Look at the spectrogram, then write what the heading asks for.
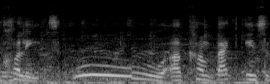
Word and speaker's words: Colette: My name is Colette, pronounced Colette.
